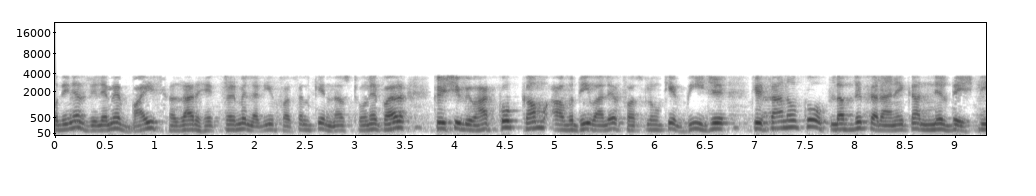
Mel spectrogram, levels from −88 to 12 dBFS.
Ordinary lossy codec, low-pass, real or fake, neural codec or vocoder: AAC, 24 kbps; 3.6 kHz; fake; codec, 16 kHz, 4 kbps, X-Codec, HuBERT features, trained on general audio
